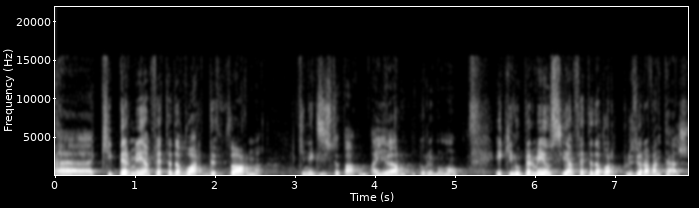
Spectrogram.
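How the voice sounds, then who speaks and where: With an Italian accent, a man with a fairly high pitch talks at a fairly slow pace and his pitch swings very widely. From Italy. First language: Italian (speaking French). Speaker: company sales representative. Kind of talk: product presentation.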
